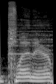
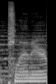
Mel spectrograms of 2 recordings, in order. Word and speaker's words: plein air: This is the PleinAir Podcast with Eric Rhoads, publisher and founder of PleinAir Magazine.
